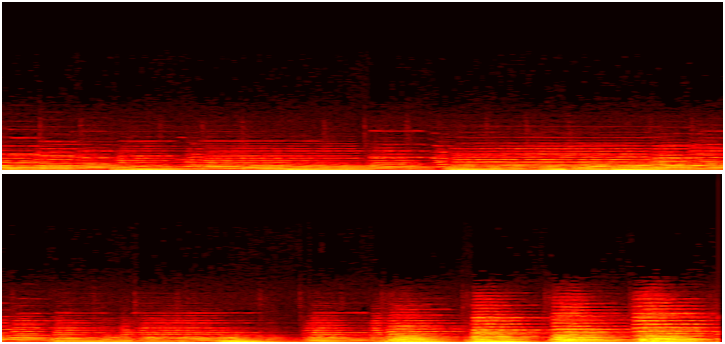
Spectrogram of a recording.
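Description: Military wind band playing a slow funeral march: brass and woodwinds sustain held chords, then sound louder, separate accented chords near the end.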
